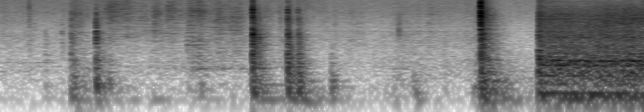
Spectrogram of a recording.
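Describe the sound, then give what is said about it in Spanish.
Wooden thuds and knocks of a small cupboard door being handled and shut, a few sharp bumps spaced apart, before a sudden loud steady sound cuts in at the end. “esconde la caja en la estantería de la plancha y la oculta con la tabla. Luego cierra la puerta del armarito.”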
